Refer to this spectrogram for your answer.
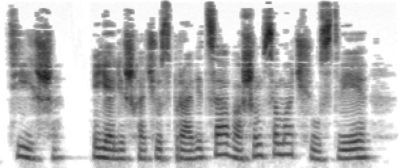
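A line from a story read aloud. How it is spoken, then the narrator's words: Gentle, smiling, soothing. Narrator (Russian): ответила Джейд, мягко улыбаясь испуганному молодому человеку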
